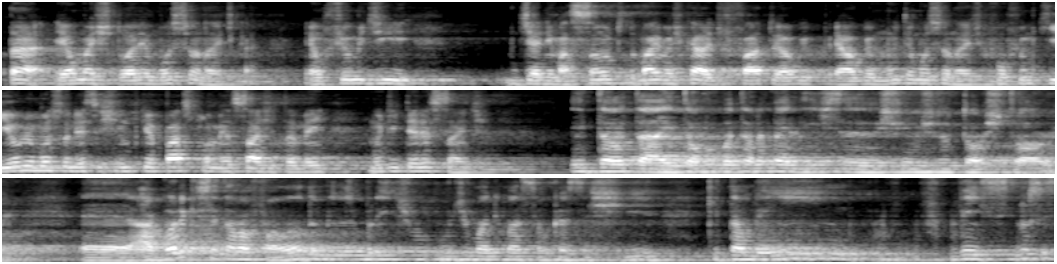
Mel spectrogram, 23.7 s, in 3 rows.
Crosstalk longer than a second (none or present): none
